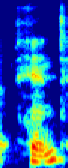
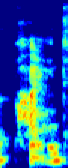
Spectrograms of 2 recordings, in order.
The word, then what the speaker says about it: pint: By the way, this is not pronounced a pint, it is pronounced a pint. So there's a common mistake for you. Make sure you don't make it.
